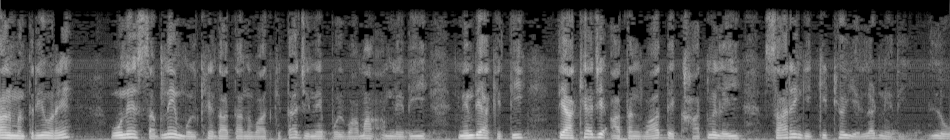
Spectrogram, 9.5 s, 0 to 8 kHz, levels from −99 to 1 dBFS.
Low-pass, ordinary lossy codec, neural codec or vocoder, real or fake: 7.2 kHz; none; none; real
